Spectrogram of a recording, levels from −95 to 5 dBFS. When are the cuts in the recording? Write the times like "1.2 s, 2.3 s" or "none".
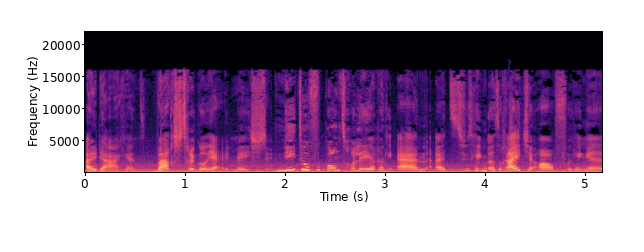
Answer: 1.9 s, 3.0 s, 4.0 s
